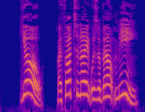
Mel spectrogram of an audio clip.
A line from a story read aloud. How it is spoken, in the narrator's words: Trent hollered from across the room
